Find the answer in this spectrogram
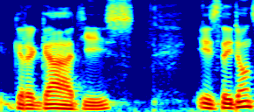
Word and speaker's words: gregariis: Something that's really good and pretty consistent about what the actors do in the case of, say, gregariis, is they don't say gregariis.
